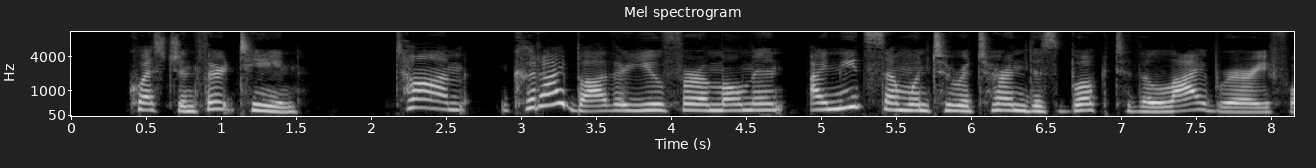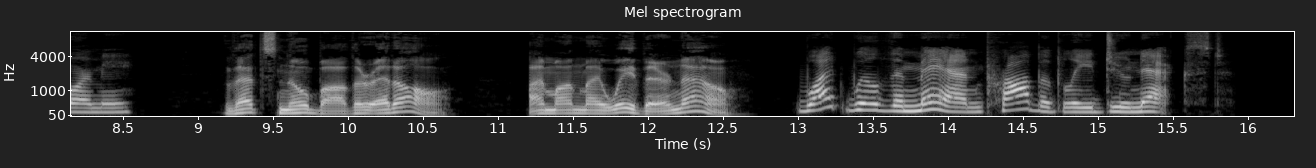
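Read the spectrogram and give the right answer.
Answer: Take the book back to the library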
